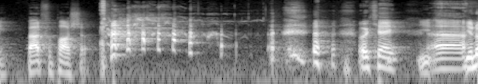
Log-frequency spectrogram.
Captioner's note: laughs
